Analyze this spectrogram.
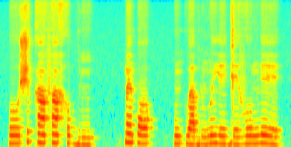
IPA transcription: oː˨ ʃ ə˦ k ã˧ f ã˧ h o˧ ɡ͡b ĩ˨ | k͡p ɛ̃˦ p ɔ˧ | ũ˨ kʷ aː˨ b ĩ˨ ɡʷ ĩ˧ j eː˨ ɡ eː˨ v oː˧ ŋ eː˦˨

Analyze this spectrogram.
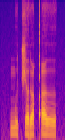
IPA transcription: m u t͡ʃ ʌ ɾ o qʼ ɤ

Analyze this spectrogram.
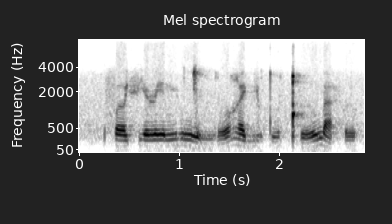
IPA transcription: f ʌː˧ fʲ ɛ˧ ɭ e˧ m y˧ w ŋ͡ǀ yː˩ ɾ o˩˥ ʁ ɛ˧ bʲ ʌ˧ tʷ ʌ˩˥ ǃʰ ɵː˩˥ w a˩ h ɵ˩

